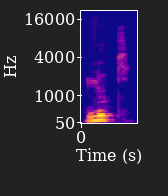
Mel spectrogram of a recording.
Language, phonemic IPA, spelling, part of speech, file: French, /luk/, look, noun, Fr-look.ogg
- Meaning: a style; appearance; look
